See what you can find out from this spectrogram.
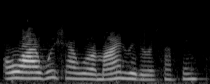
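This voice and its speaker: An actress playing an excitable, gushing, overdramatic teenage girl in 1940s radio comedy style. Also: high voice, fast, close to an everyday voice. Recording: dull old 1940s radio recording.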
